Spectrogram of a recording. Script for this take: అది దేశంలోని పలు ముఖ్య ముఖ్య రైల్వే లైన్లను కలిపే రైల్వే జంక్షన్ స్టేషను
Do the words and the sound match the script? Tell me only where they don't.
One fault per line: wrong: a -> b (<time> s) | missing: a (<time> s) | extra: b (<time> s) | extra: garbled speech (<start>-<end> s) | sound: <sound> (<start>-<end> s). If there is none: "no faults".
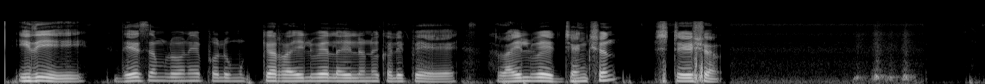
wrong: అది -> ఇది (0.3 s)
missing: ముఖ్య (2.8 s)
sound: whoosh (8.5-9.2 s)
